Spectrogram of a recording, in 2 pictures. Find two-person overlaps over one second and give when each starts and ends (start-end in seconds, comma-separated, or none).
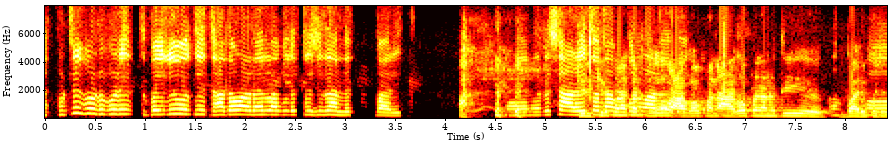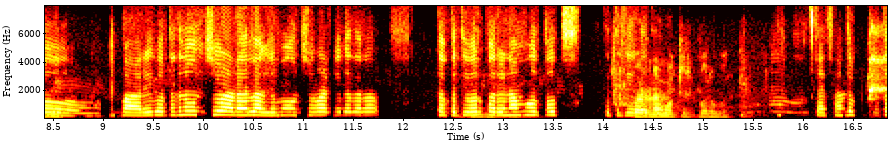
5.3-7.0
